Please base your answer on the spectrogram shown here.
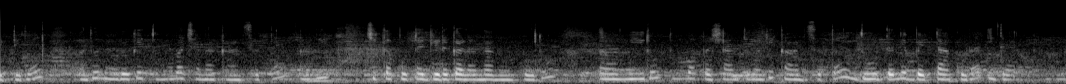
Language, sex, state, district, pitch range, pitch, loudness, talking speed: Kannada, female, Karnataka, Shimoga, 225-250 Hz, 235 Hz, -20 LUFS, 100 wpm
